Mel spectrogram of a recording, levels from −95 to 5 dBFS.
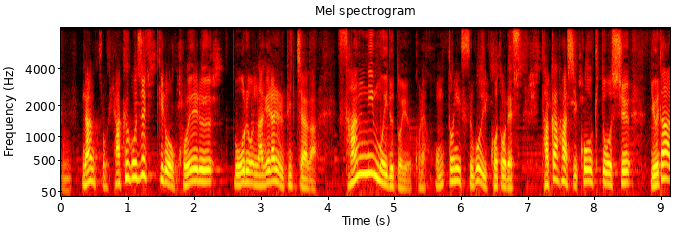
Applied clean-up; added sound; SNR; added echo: neural separator model SepFormer DNS4.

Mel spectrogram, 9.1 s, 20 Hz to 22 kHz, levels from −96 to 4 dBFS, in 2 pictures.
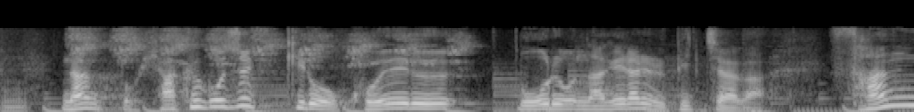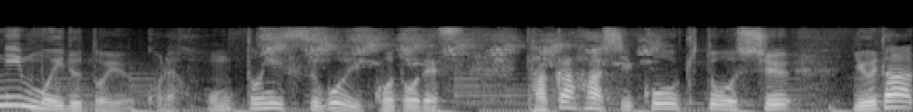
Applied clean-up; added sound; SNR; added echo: none; Bird vocalization, bird call, bird song; 15 dB; none.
